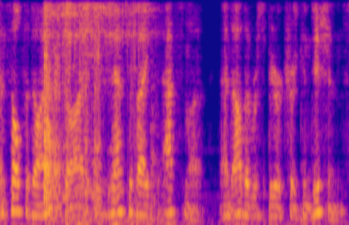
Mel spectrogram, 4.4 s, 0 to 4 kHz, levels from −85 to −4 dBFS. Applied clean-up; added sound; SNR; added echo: none; Rattle / Rattle (instrument); -1 dB; reverberation time 0.1 s.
